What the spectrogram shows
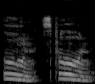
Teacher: This means this vowel is nasalized. In the word spoon, oo, which is an oral sound, becomes nasalized, in which the air, now when we produce it, the air leaves through the nose. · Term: nasalized vowels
